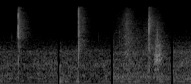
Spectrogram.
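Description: Fresh stems snap crisply between fingers.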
